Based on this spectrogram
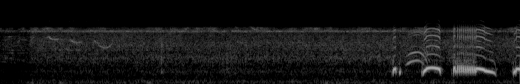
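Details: Spotted dove used as a decoy bird in northwestern Vietnam. After a long stretch of background hiss and a steady high whine, a loud burst of short, hoarse, arching coos arrives near the end.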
